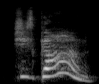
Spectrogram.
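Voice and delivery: loud, high amazed cry; Dorothy crying out as the witch melts. Acted. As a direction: call out in disbelief. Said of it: "cried Dorothy".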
